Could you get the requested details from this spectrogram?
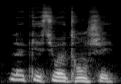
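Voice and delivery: mildly solemn verdict. A narrator's reading. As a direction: declare the matter settled with gravity. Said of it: "prononça Brown avec solennité".

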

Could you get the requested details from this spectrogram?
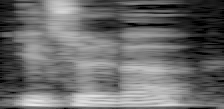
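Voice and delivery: ordinary delivery, nothing marked

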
